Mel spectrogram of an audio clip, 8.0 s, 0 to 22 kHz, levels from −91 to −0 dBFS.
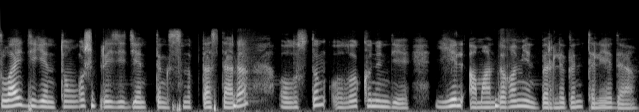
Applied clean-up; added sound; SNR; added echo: neural diffusion model UNIVERSE++.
